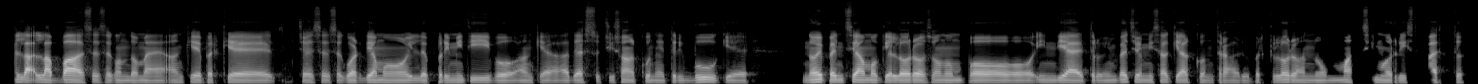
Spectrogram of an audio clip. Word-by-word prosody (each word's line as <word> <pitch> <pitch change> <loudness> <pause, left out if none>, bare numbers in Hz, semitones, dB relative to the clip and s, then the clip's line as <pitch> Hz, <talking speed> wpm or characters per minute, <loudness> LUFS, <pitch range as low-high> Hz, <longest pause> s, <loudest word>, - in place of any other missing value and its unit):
È - - 0
la 110 - +6
la 105 -2 +5
base 100 -1 +5
secondo 95 -2 -3
me, 90 -1 -1
anche 100 +1 -2
perché 95 -2 +1 0.2
cioè 95 0 -3
se 95 0 -5
se 95 - -5
guardiamo 100 0 +1
il 95 -1 -1
primitivo, 100 -2 -1
anche 95 +1 -5
a 90 0 -3
adesso 100 +1 -2
ci - - -10
sono 105 -1 0
alcune 95 -1 -5
tribù 100 +2 -1
che 95 0 -4 0.5
noi 110 +3 +5
pensiamo 105 0 +3
che 100 +2 +1
loro 100 0 +4
sono 100 +1 -2
un 100 -1 -4
po' 95 -1 +2
indietro, 95 -1 +1
invece 110 +3 -1
mi 100 -1 -4
sa 105 +2 -1
che 100 - 0
è - - +5
al 95 - 0
contrario, 90 -1 -5
perché 95 +3 -9
loro 105 -1 +2
hanno 95 -1 -4
un 95 +1 -7
massimo 100 -1 -2
rispetto. 95 0 -4
95 Hz, 175 wpm, -25 LUFS, 95-100 Hz, 0.5 s, la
